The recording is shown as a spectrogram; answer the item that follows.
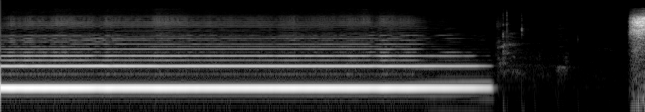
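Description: Held D note on a clarinet, played solo as a single steady tone lasting roughly five seconds, then cut off, leaving near silence.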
